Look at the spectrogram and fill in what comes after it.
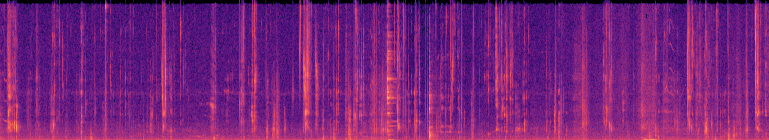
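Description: Close-miked chewing and wet mouth sounds of a person eating soft cabbage rolls with mashed potato, with occasional sharp clicks from the fork and teeth. A steady low hum runs underneath.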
